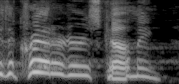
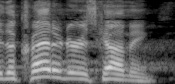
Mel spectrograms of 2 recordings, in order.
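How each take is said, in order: First: Squeaky high congregation echo. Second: Normal pitch, a bit louder. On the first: Real, not acted. Congregation echoing the preacher in a high voice. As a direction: repeat it up high. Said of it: "You don't have to say it in a high voice". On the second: Shown as a demonstration. Preacher showing the congregation how to say it out loud. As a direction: say it out loud like you mean it. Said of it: "say it out loud".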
